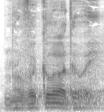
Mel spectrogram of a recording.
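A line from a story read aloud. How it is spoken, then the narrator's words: Said through gritted teeth. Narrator (Russian): сквозь зубы произнес он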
